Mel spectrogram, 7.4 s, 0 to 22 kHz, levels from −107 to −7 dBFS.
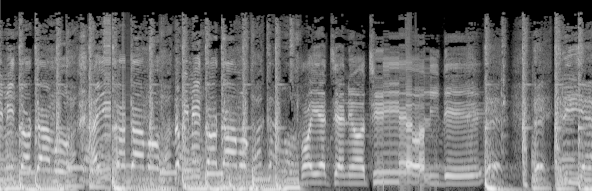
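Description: Two stretches of robotic sound from repeated short buffers show up, from 1.32 to 1.65 s and again from 4.72 to 5.45 s. Both times the audio collapses into a stiff, metallic buzz at about 66.7 Hz, which points to a 15 ms chunk being looped. The likely cause is audio arriving too slowly, with the player covering the gaps by replaying that last slice. Roughly half the first stretch is repeated, and most of the second.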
